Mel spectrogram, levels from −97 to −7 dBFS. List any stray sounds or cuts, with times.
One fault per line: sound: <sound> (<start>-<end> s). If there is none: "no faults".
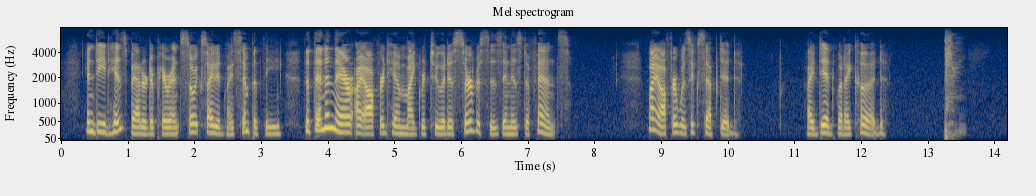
sound: thud (13.3-13.6 s)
